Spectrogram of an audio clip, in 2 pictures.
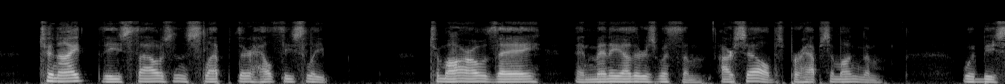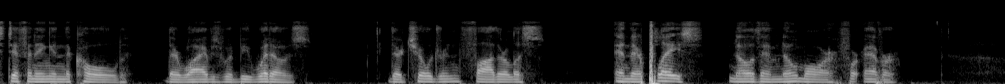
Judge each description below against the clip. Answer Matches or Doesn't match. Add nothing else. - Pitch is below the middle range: Matches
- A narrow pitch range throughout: Matches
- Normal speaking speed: Doesn't match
